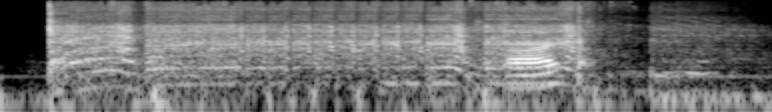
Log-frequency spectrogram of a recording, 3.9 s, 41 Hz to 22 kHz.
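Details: Ferrari F355 engine cranking at full throttle during compression test before engine-out belt service: steady starter churn with even compression pulses, no hiss or weak beats; cylinders reading about 180 psi, very consistent.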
